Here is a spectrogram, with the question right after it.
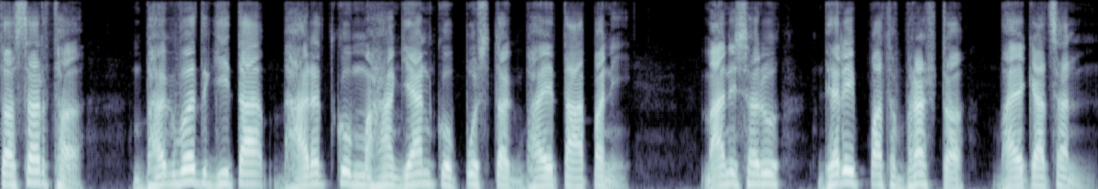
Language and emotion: Nepali, neutral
